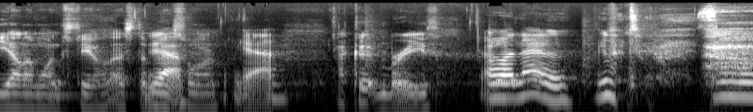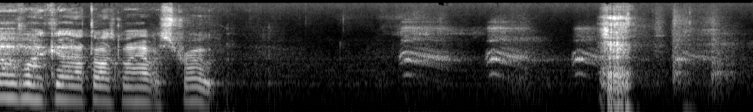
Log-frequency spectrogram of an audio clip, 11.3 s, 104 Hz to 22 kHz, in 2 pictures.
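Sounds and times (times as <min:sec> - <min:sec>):
speech: 0:00.0 - 0:07.4, 0:10.2 - 0:10.4
crows cawing: 0:08.6 - 0:11.2.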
